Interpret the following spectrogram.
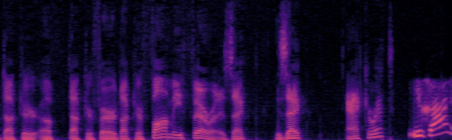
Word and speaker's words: Fahmi Farah: I hope I'm getting the pronunciation close to being right, Dr. Farah. Dr. Fahmi Farah.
